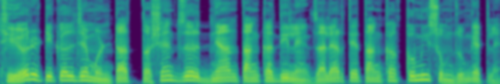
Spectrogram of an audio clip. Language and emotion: Goan Konkani, neutral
